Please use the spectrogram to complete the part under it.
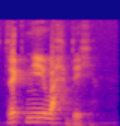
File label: leave me alone, lebanese arabic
